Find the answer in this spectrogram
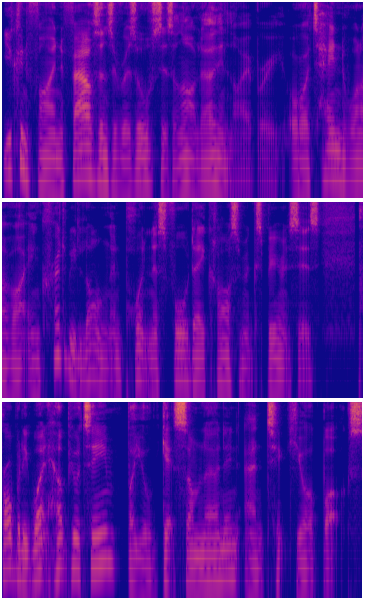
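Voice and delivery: ordinary talk

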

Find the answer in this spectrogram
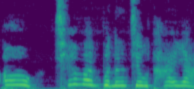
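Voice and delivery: very high, frightened cry of terror. The rooster sees a red fox drifting toward them and cries out; frightened cry. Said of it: "惊恐的叫了起来".

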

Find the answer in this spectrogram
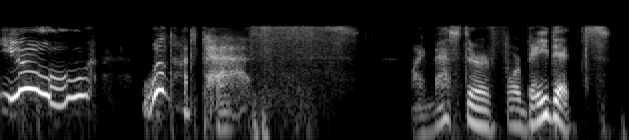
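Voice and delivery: high, slow, giddy, gleeful monster voice. Voicing a creature the party negotiated with before: giddy whisper. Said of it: "the giddy whispers of the creature".

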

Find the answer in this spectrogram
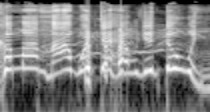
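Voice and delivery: put-on very high-pitched little old woman voice. Describing a movie scene, retelling how a tiny old woman talks, Hattie impression. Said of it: "talks like this the whole fucking time".

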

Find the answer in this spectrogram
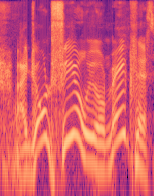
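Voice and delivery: very slow, dragged-out, crackling voice. Showing the other speaker how to do a good Bane, with a crackle. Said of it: "to do a good Bane".

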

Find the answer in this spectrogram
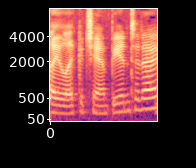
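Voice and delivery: ordinary talk, nothing marked

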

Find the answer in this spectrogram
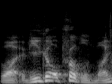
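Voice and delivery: put-on big strong man voice. Voicing a big strong man confronting a player: voicing a big strong man. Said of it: "he comes over, he's like".

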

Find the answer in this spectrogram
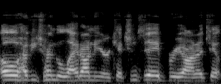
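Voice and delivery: normal talking voice

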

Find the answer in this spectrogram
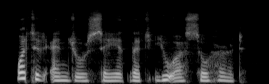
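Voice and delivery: ordinary delivery

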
